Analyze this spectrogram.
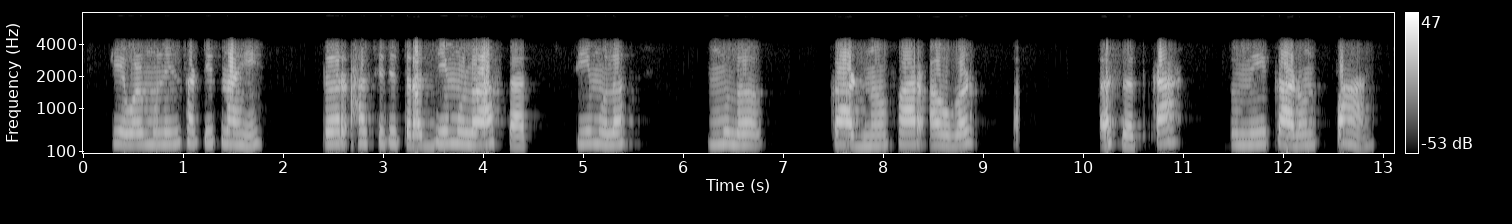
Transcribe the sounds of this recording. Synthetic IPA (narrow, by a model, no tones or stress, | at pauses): keʋəɭmulinsaʈiːt͡snaɦi | t̪əɾhəset̪it̪ɾat̪̚d͡ʑiːmuləəst̪at̪̚ː | iːmulə | mulə | kaɽnəfaɾəʋɡəɽ | əsət̪ka | t̪um̤iːkaɽuːnpəɦa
